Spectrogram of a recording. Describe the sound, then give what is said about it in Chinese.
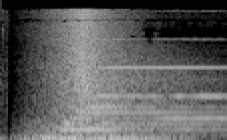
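A stock exchange opening bell for the New York Stock Exchange and Nasdaq, rung in the White House Oval Office, gives one bright ringing strike whose clear tones hold and slowly fade over two seconds. “在白宫椭圆形办公室敲响了纽约证券交易所和纳斯特克的开市钟”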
